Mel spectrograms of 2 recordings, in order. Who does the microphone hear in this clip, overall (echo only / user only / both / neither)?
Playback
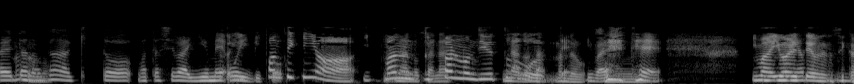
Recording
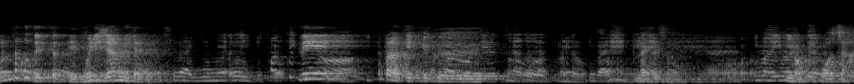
both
